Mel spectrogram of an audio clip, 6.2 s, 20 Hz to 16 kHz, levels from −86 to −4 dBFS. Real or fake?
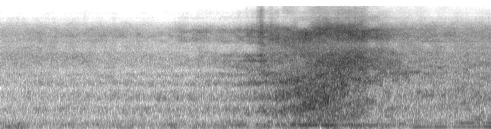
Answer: fake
